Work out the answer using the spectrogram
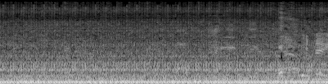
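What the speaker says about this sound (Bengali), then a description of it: "বোট ঘোরাচ্ছে এবার।" A boat engine rumbles loud and close at a steady low throb as the boat turns around near a cremation ghat in Varanasi, with faint voices underneath.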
